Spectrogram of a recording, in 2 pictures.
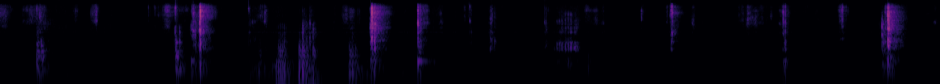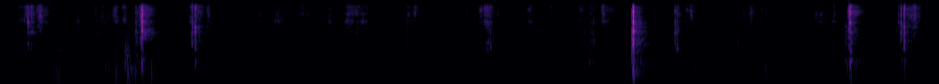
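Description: Stack of trading cards being thumbed through by hand: a faint, irregular run of clicks and snaps as card edges slip and flick past each other, with a denser rustle about two seconds in.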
